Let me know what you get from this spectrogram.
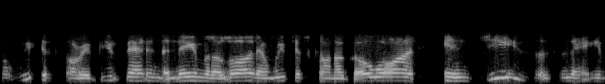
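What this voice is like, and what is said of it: Slightly raspy voice. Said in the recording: “my voice sounds a little raspy... I guess it's a little allergies coming on”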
